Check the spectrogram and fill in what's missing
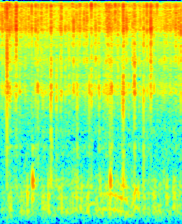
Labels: {"label": "biophony, cascading saw", "recorder": "HydroMoth"}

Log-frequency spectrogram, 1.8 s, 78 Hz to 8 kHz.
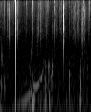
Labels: {"label": "biophony", "recorder": "SoundTrap 300"}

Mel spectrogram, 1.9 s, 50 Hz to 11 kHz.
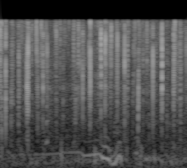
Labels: {"label": "biophony, cascading saw", "recorder": "SoundTrap 600 or HydroMoth"}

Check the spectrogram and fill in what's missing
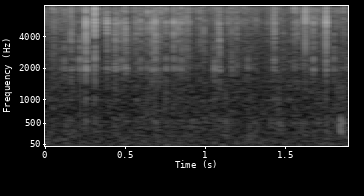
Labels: {"label": "ambient", "recorder": "HydroMoth"}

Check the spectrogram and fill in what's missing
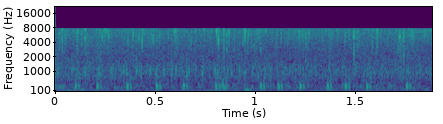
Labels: {"label": "biophony, pulse", "recorder": "SoundTrap 500"}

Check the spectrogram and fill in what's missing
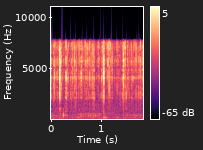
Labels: {"label": "ambient", "recorder": "HydroMoth"}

